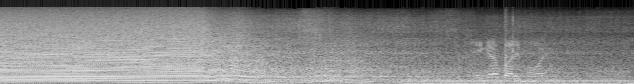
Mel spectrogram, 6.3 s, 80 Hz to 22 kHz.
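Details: Ford 427 stroker V8 on Boss 351 block, after break-in on engine dyno, early full-throttle pull (around 571 hp): hard high-revving wail holds strong then drops cleanly as throttle closes; healthy full-power pull.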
